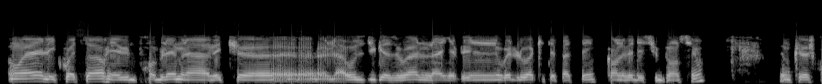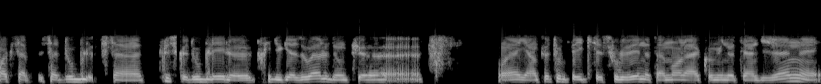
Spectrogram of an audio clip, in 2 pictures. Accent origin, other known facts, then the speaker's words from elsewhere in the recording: Besançon, Bourgogne-Franche-Comté, France; now in Peru; alors, on n'est pas à Besançon, on vient de Besançon, mais on est un peu plus loin, on est au Pérou, là.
